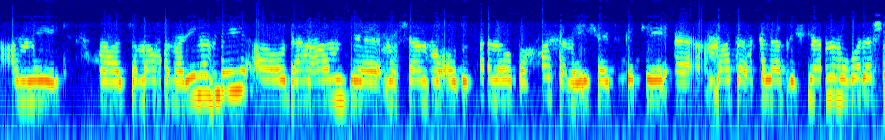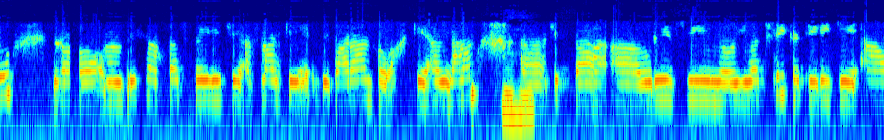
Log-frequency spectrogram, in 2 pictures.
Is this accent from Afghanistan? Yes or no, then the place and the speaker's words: yes; Afghanistan; د لوی افغانستان یم، د پښتونستان یم، نو او په پښتونستان کې هم یو پښتون یم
